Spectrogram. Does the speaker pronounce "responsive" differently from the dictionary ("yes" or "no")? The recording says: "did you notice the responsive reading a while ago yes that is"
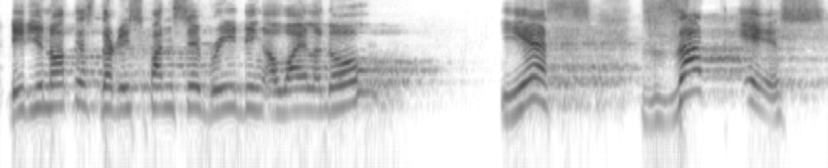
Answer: yes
